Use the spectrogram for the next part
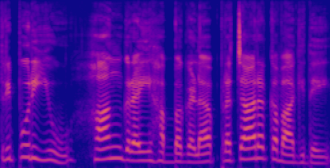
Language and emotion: Kannada, neutral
